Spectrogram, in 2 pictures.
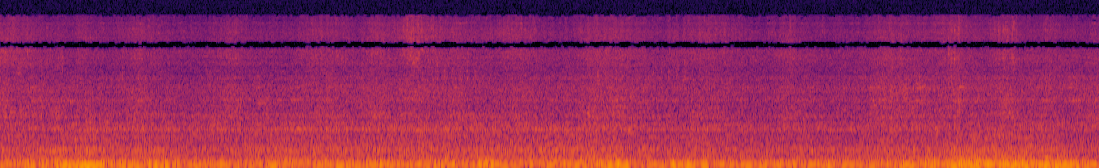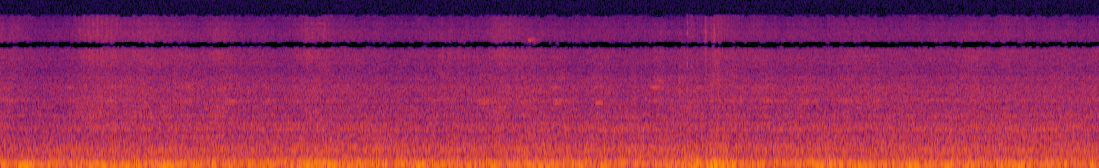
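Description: Steady low rumble of road and engine noise heard inside the cabin of a car driving along a highway.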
